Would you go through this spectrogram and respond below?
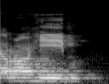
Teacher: Kalau kita melafalkannya rahim, nah itulah ha yang pangkal tenggorokan, seharusnya tengah tenggorokan.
